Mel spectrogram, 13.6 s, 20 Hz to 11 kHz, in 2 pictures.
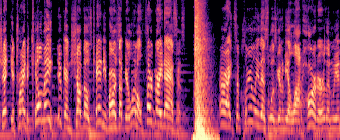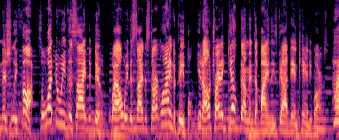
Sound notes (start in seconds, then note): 3.8 door slams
